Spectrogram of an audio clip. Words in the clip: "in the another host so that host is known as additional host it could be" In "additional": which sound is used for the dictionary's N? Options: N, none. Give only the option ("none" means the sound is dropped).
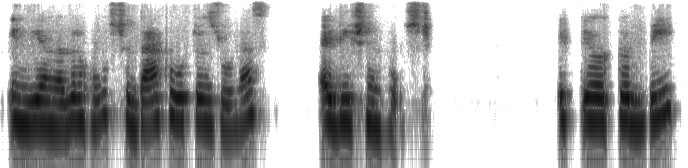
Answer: none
